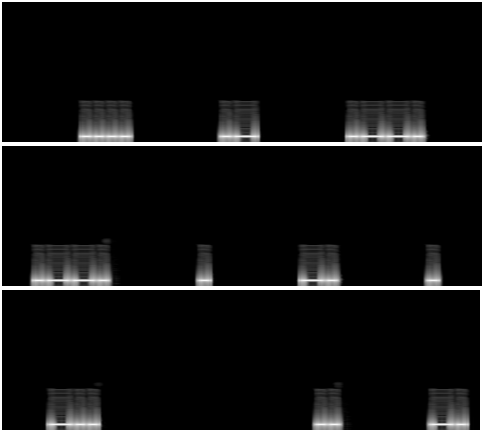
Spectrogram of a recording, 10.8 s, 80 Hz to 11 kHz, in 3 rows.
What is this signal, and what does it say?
Morse code, heard as a keyed tone, about 25 wpm, spaced as for 10 wpm, 550 Hz. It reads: HAPPENED IN
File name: podcast / News headlines-1x-25x10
